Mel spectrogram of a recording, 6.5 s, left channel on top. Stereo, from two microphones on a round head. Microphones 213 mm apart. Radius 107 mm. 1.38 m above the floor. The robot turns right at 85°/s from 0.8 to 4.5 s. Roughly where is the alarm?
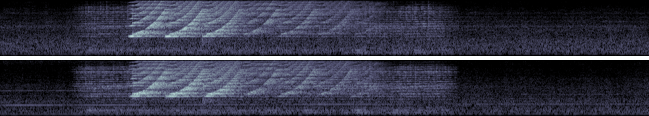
Ahead left.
